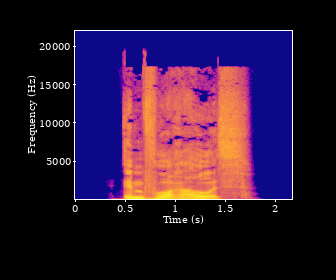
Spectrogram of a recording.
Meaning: in advance, beforehand
- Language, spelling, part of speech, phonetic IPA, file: German, im Voraus, adverb, [ɪm ˈfoːʁaʊ̯s], De-im Voraus.oga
